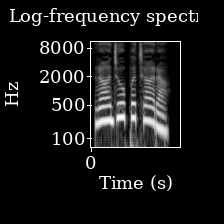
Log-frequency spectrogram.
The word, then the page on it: ರಾಜೋಪಚಾರ: kannada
